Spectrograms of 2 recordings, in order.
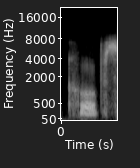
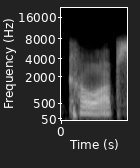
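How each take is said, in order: First: The word is said as one syllable. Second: The word is said as two syllables. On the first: This is how the local community said it. "they say coops" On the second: This is the usual way most people say it. "they don't say co-ops"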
